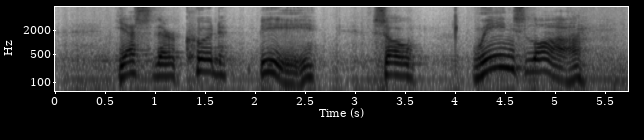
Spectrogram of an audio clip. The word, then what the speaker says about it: Wien: One is Wien's law, and it's pronounced Wien's. This is a German guy.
